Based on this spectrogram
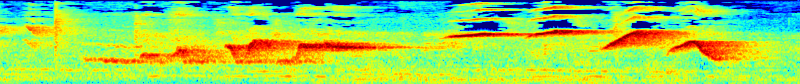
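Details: White-rumped shama in its third molt singing a varied phrase: mellow, wavering mid-pitched notes, then higher clear whistles and a sharp downward-sliding note, over a steady low background hum.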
